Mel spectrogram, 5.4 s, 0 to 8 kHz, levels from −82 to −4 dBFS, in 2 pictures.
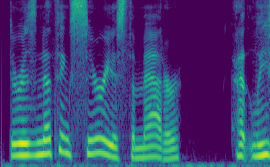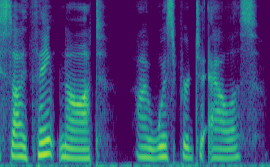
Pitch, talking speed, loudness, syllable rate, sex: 195 Hz, 155 wpm, -18 LUFS, 5.3 syllables/s, female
